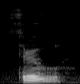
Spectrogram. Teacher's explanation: The through vowel is slightly fronted, so instead of being oo, it's oo, through.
